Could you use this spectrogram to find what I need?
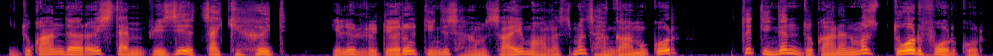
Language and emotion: Kashmiri, angry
